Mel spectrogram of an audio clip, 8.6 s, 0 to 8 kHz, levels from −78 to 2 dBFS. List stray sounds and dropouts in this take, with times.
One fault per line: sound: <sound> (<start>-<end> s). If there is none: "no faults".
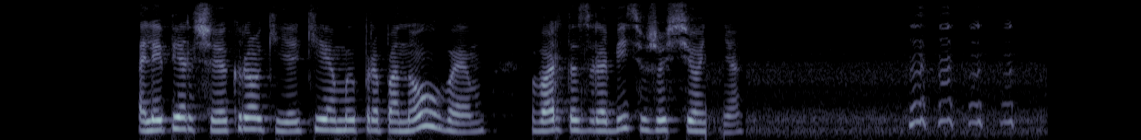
sound: dropout (5.3-5.4 s)
sound: laugh (6.8-7.7 s)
